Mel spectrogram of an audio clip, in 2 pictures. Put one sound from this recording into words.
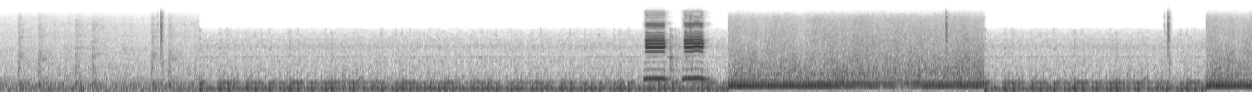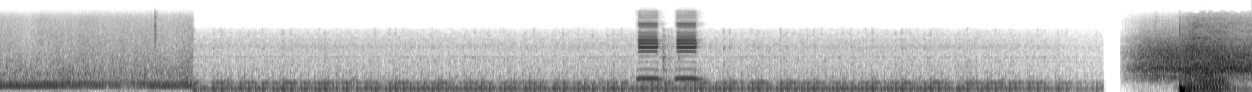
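A small scooter engine hums steadily.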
